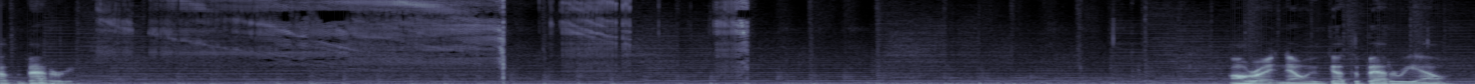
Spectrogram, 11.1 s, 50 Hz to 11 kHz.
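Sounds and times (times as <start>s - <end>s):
background music: 0.0s - 11.0s
adhesive strips being pulled: 0.7s - 5.7s.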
